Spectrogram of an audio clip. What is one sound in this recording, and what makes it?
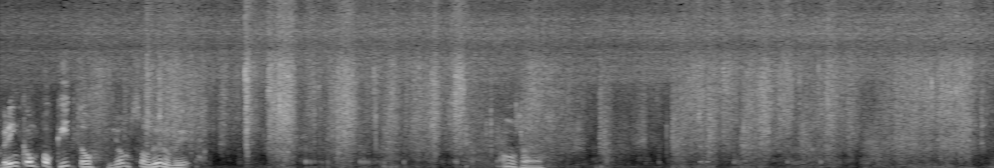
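A gloved hand rustles through dry pine needles and leaves.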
